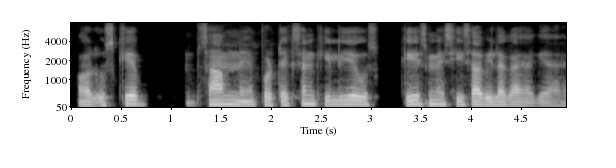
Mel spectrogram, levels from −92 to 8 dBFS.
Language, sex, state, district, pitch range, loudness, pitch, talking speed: Hindi, male, Bihar, Muzaffarpur, 120-140 Hz, -19 LUFS, 130 Hz, 170 wpm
